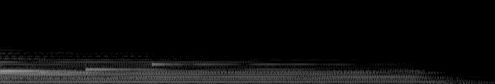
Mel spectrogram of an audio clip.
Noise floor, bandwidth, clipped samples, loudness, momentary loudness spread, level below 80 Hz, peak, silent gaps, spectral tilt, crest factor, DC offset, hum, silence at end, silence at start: -63 dBFS; 3 kHz; under 0.1%; -44 LUFS; 15 LU; -64 dBFS; -26 dBFS; none; -6.5 dB/octave; 18 dB; under 0.1%; none; 0.25 s; 0 s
